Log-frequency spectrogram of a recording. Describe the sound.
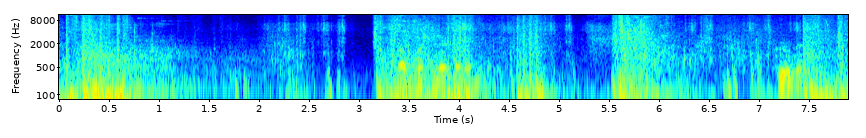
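Rapid bursts of video game gunfire crackle in a dense, loud barrage, with overlapping shots and mechanical clatter, briefly cutting out midway before resuming, while voices talk underneath.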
